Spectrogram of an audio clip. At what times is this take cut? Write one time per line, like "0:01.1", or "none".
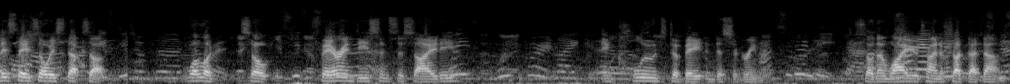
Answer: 0:01.2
